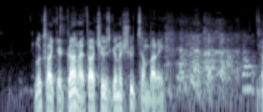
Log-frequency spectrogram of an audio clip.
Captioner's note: laughter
